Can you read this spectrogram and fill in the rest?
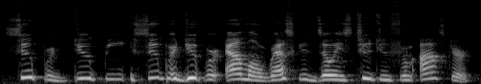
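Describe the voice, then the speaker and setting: An eager little storybook monster , played by a woman reading aloud. The voice is high and childlike, swinging widely in pitch, full of affection and excitement. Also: measured pace, husky. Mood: excited, proud. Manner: childlike, eager, speaks of himself by name. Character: small, excitable, affectionate young monster boy. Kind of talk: children's picture book read-aloud.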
